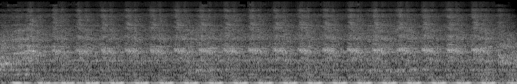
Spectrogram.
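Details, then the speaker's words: Side-by-side off-road vehicle with the fuel pump relay pulled while demonstrating a kill switch: steady starter cranking at about four even beats a second that never catches; no fuel pump running, crank no start. "well let's go ahead pull that relay out and try and start this machine all right so we didn't get any fuel pump going off"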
